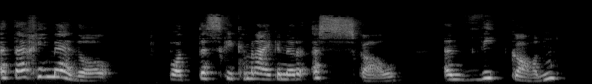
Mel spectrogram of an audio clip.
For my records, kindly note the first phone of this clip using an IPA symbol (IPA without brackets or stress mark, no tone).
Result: ə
